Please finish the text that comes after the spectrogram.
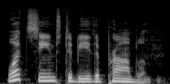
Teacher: Notice that the intonation falls at the end of the question.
